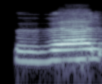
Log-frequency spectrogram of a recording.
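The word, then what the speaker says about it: ذ: So these 3 letters will be pronounced: Tha, Zal, and Gha.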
